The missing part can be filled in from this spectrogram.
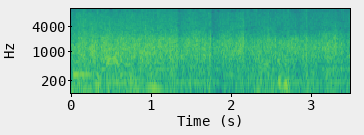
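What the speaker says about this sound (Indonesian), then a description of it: "Kita berikan tepuk tangan dulu untuk Pak Fadli." Studio audience applauding Pak Fadli, a former scavenger, on a television talk show, a dense steady wash of clapping filling the whole stretch with faint voices mixed in.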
